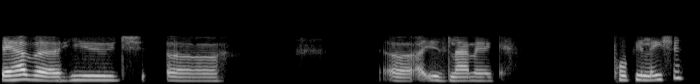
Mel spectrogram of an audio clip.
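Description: A woman's voice: on the low side, fairly even intonation, extremely slow, dry recording. A woman from Uganda calls in to a radio show and explains things patiently and earnestly, with light laughs. Her voice comes through a thin, tinny phone line. The sound is dry. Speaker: caller.

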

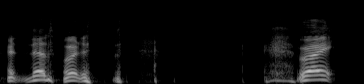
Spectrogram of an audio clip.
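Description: A man's voice: high voice, expressive, extremely slow, gravelly, dry recording. Casual male host, slightly raised voice, dry close mic, laughing, joking. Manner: laughing, repetitive, playful. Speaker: show host. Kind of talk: casual chat reacting to posts.

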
